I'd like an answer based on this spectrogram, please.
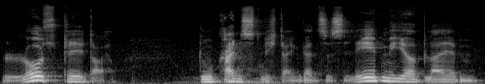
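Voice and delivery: loud, stern wake-up call; firm, no-nonsense urging, hit hard at the start. A narrator's reading. Uncle wakes Peter from his long sleep, stern. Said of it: "eine strenge Stimme".

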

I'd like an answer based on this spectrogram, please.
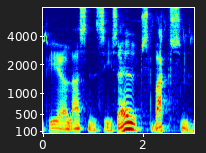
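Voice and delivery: low, softened tree voice; rustling birch. A narrator's reading. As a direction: speak low and softly, like rustling leaves. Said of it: "rauschte die Birke".

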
